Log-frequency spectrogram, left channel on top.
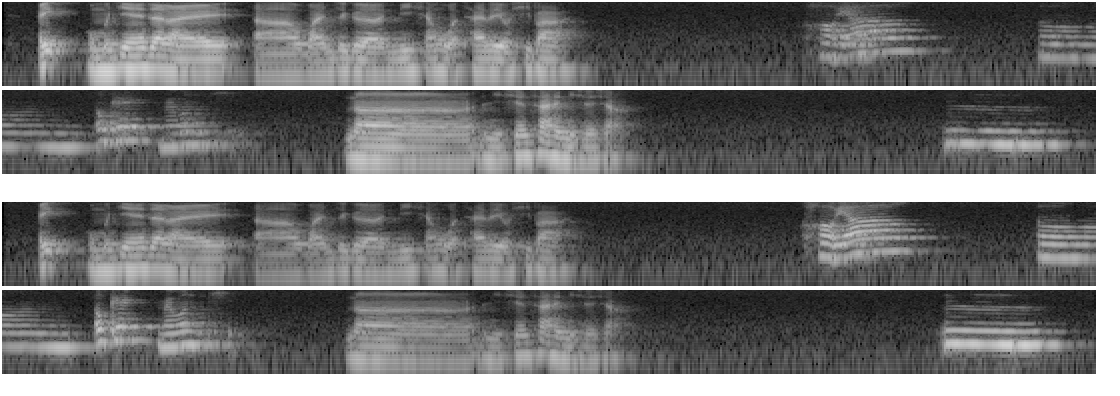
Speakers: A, on the left; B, on the right.
A: 哎，我们今天再来啊、玩这个你想我猜的游戏吧。
B: 好呀，嗯，OK，没问题。
A: 那你先猜还是你先想？
B: 嗯，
